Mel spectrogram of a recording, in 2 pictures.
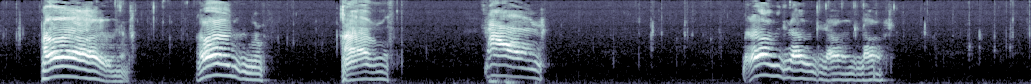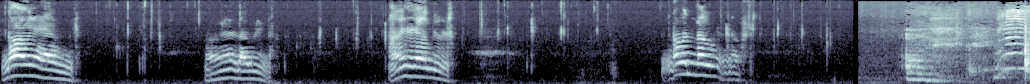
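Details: Domestic cats and kittens meowing while eating, sounding like they say "yum yum yum". About ten clear, harmonic meows, each roughly half a second and bending up then down, come at uneven intervals of about two seconds in a quiet indoor room.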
